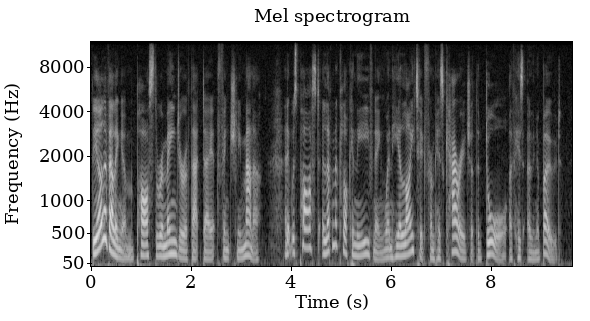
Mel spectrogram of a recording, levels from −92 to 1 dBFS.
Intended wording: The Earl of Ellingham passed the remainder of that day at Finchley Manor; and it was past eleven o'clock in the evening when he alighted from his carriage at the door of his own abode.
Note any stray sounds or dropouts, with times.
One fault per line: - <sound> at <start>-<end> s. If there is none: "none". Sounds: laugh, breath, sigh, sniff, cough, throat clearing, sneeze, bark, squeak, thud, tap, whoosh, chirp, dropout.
none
